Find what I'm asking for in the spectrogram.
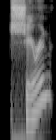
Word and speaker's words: Charon: Pronunciation, Charon? – Yes. Yes.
